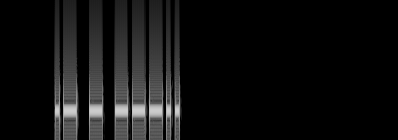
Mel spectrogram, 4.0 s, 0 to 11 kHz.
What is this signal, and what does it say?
Morse code, heard as a keyed tone, about 28 wpm, 700 Hz. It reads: AT8
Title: Common Cut Numbers - 3-Digit 28wpm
